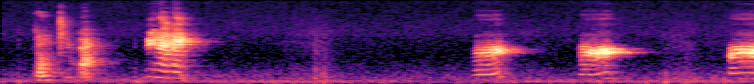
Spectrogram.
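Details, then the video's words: Pet African grey parrot in morning banter: a cluster of quick harsh squawks, then three separate nasal, rising-falling harmonic calls spaced about a second apart, with a low steady hum indoors. "Hilarious African Grey Chatterbox"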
